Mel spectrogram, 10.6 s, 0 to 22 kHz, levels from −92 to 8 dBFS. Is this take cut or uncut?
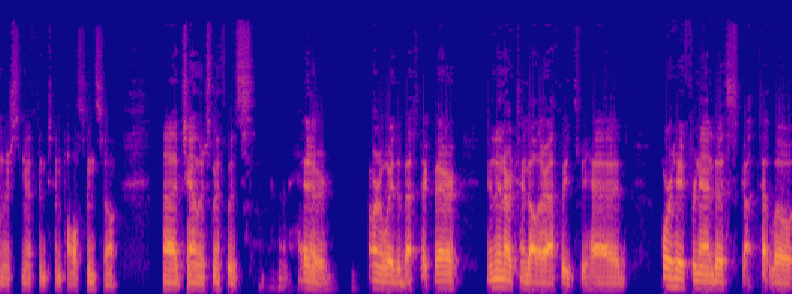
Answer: uncut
